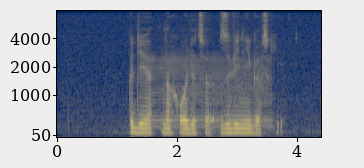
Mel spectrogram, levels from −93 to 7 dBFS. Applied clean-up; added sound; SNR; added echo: none; Wind instrument, woodwind instrument; 19 dB; none.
